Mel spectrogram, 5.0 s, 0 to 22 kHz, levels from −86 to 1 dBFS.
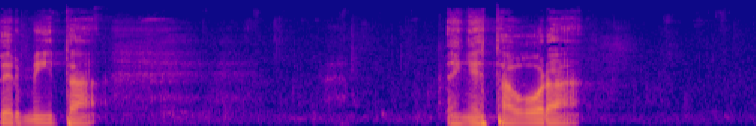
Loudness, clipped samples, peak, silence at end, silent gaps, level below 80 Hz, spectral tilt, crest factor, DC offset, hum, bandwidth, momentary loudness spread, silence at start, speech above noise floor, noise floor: -30 LUFS; under 0.1%; -12 dBFS; 1.15 s; none; -58 dBFS; -4.5 dB/octave; 22 dB; under 0.1%; none; 17.5 kHz; 21 LU; 0 s; 34 dB; -64 dBFS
